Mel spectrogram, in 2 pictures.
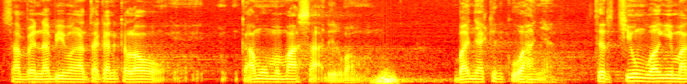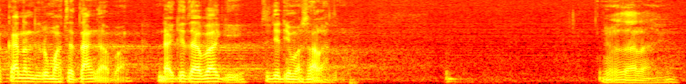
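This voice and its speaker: A man delivers a sermon with a gravelly, forceful voice. He tells stories in a lively way and keeps turning to speak straight to the men listening. His voice carries a long reverb, as if he were preaching in a spacious hall. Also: fairly low pitch, normal speed. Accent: Indonesian. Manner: lively storytelling, addresses the men in the audience as "Pak".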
